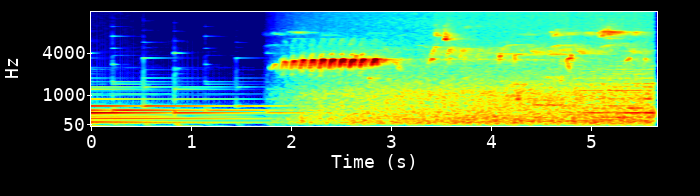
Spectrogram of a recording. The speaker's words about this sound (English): To you, those birds might just sound like nature in the background. But to the trained ear, that call can mean the difference between life and death. It gives wildlife early warning and saves them from trouble.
